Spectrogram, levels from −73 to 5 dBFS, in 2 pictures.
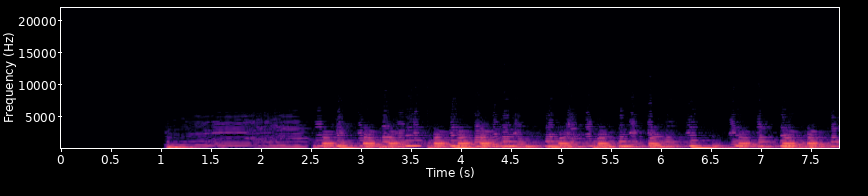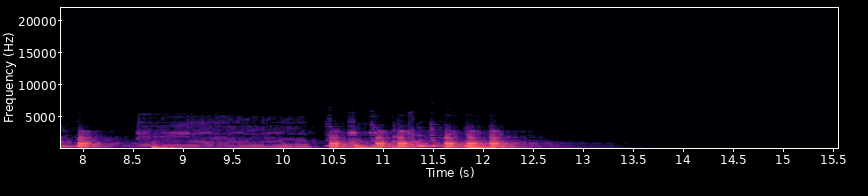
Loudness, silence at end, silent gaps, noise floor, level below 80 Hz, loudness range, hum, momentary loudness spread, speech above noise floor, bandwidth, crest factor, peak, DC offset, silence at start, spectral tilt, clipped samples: -23 LUFS; 2.85 s; none; under -90 dBFS; -56 dBFS; 5 LU; none; 17 LU; over 68 dB; 6.2 kHz; 20 dB; -6 dBFS; under 0.1%; 1.05 s; -9 dB/octave; under 0.1%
